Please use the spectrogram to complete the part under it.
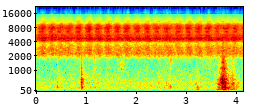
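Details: Shrill insect chorus of crickets at a bay on Korčula, a continuous high buzz throbbing in regular pulses, with scattered low knocks and a brief thud near the end.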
